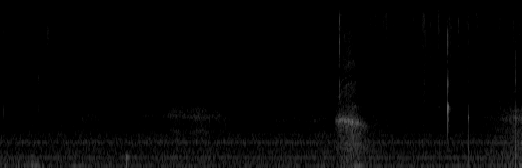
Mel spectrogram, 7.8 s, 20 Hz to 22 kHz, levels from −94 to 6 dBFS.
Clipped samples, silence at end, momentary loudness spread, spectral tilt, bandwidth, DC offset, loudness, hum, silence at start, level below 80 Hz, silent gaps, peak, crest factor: under 0.1%; 0 s; 9 LU; -3 dB/octave; 17 kHz; under 0.1%; -61 LUFS; none; 0 s; -82 dBFS; none; -32 dBFS; 38 dB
